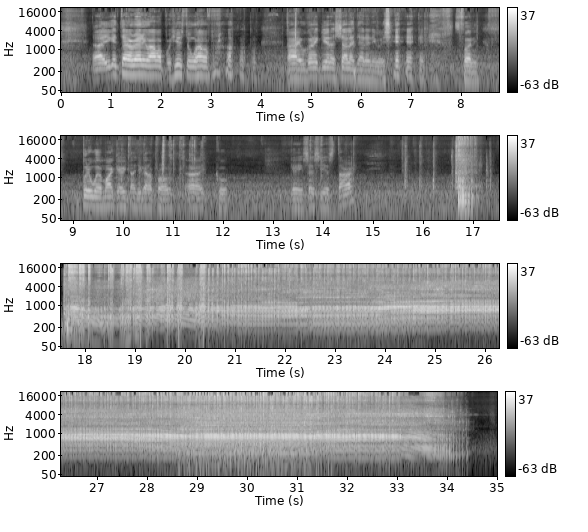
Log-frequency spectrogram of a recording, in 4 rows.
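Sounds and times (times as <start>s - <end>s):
cut-off saw engine revving: 17.6s - 34.5s.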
